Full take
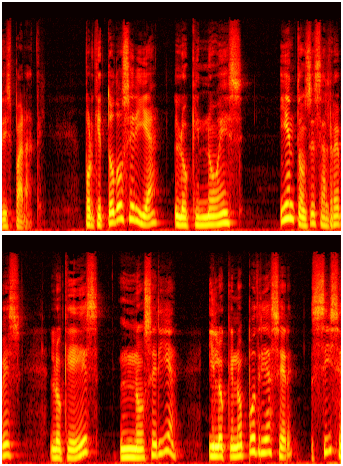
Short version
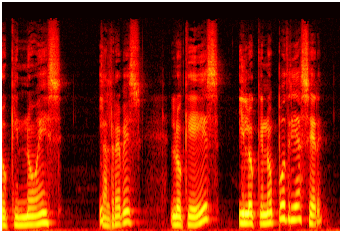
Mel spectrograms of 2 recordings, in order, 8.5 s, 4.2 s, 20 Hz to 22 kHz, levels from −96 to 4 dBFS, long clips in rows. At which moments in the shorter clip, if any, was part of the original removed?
1.2 s, 2.9 s

